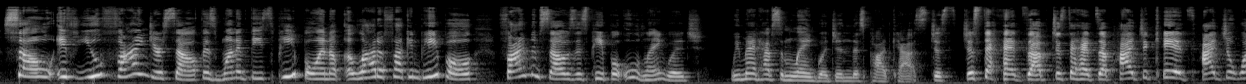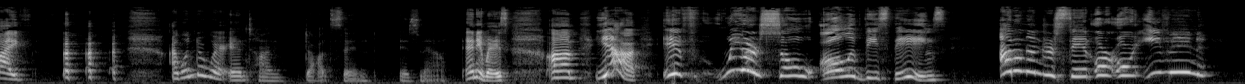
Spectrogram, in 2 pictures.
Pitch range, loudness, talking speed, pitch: 225-345 Hz, -19 LUFS, 165 wpm, 280 Hz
